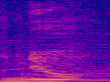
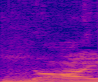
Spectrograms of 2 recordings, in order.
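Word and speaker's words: Naue: Next up, we got a Rec Rev New, N-A-U-E, pronounced new. I thought it was Nai or some crap like that.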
